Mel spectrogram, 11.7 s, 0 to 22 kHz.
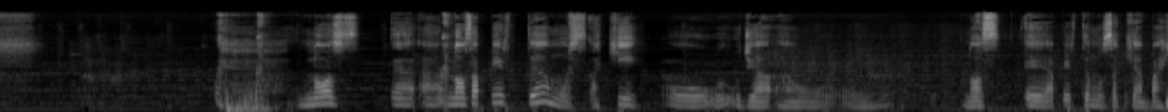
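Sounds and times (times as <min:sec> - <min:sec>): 
deep breath: 0:02.2 - 0:02.9
speech: 0:03.0 - 0:11.6.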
